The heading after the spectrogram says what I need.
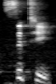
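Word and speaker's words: city: সিআইটিওয়াই সিটি, সিটি, আমরা এটাকে কিটি বলতে পারি না, সিআইটিওয়াই সিটি। CYCLE সাইকেল, আমরা এটাকে কাইকেল বলতে পারি না, CY সাইকেল।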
